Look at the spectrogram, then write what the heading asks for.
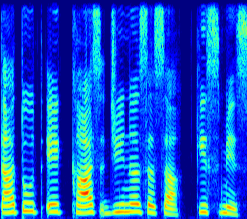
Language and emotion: Goan Konkani, neutral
